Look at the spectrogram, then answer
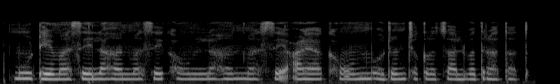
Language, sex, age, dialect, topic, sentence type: Marathi, female, 36-40, Standard Marathi, agriculture, statement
